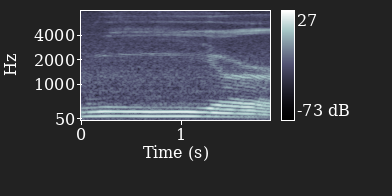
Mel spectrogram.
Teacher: Then because we have an R sound, there's a little transition from E to R. So we add a little schwa sound. A very relaxed sound to go from E to R.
